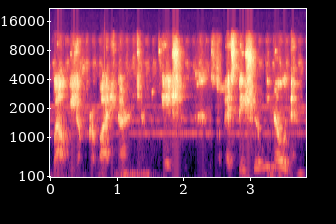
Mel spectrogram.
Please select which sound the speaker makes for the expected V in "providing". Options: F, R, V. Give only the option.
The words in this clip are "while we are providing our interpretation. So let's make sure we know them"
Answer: V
